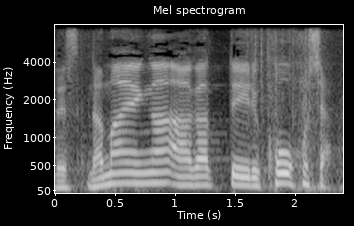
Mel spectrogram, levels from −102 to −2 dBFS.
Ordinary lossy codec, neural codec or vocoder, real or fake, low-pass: none; none; real; 7.2 kHz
